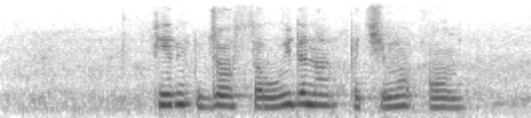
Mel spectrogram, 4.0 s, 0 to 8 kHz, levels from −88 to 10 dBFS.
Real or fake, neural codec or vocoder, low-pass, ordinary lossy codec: fake; codec, 16 kHz, 16 kbps, FunCodec, trained on LibriTTS, 50 frames a second; 7.2 kHz; Opus, 16 kbps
